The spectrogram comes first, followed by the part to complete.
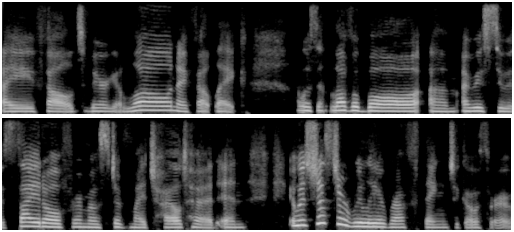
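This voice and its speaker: Against a quiet background, a woman with an American accent talks at a fairly slow pace in an unremarkable speaking voice, her pitch fairly high. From Germany, American family. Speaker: success coach and energy healer. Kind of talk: personal testimony in interview.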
